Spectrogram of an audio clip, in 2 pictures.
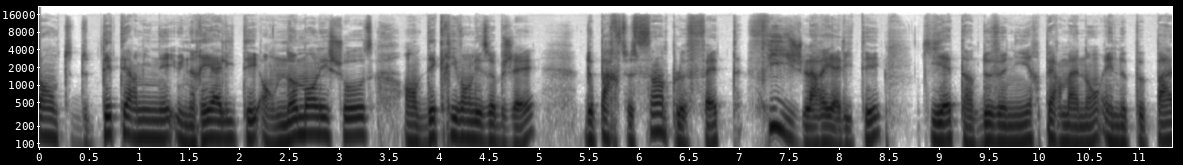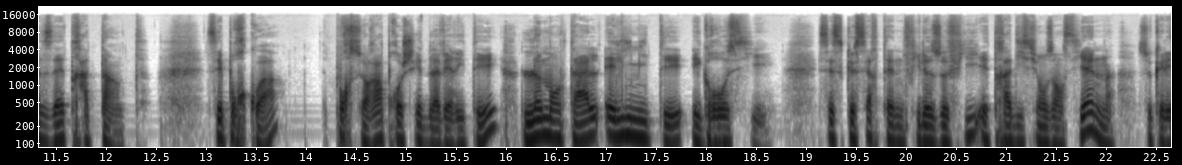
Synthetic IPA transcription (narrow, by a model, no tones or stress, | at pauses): t̪ɑ̃t̪d̪əd̪et̪ɛʁmineʔynʁealit̪eʔɑ̃nɔmɑ̃leʃozɑ̃d̪ekχivɑ̃lezɔbʒɛ | d̪əpaʁsəsɛ̃pləfɛt̪fiʒlaʁealit̪e | kʲʰiɛt̪ɛ̃d̪əvəniʁpɛʁmanɑ̃ʔenəpøpazɛt̪χat̪ɛ̰̃t̪ | sɛpuʁkwa | puʁsəʁapχɔʃed̪əlaveʁit̪eləmɑ̃t̪alɛlimit̪eːɡʁosje | sɛsə̥kəsɛʁt̪ɛnfilɔzɔfiet̪χad̪isjɔ̃zɑ̃sjɛnsəkəle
